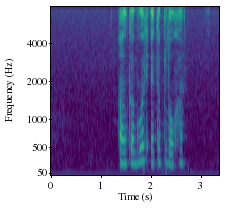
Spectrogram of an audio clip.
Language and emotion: Russian, neutral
